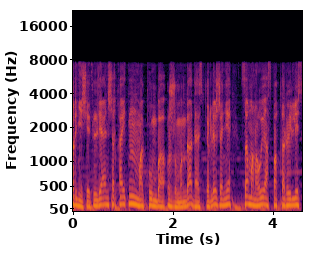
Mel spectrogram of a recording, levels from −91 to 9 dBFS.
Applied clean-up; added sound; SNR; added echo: none; none; none; none.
